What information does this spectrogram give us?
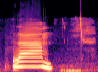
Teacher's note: জিহ্বার আগার কিনারা সামনের উপরের দাঁতের মাড়ির সঙ্গে লাগাইয়া লাম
